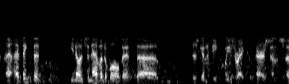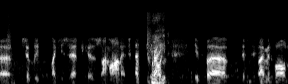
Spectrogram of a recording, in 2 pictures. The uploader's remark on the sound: called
